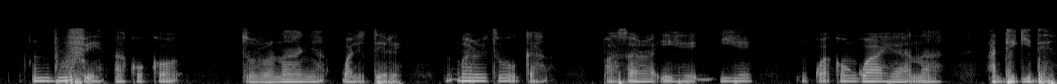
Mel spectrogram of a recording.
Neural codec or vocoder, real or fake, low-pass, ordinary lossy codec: none; real; 5.4 kHz; none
